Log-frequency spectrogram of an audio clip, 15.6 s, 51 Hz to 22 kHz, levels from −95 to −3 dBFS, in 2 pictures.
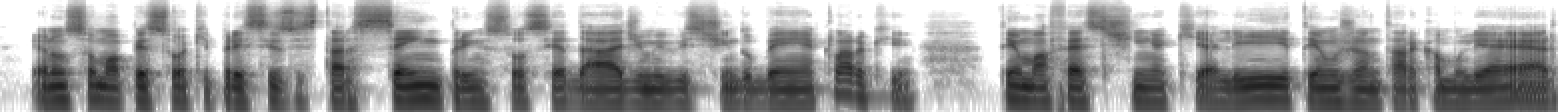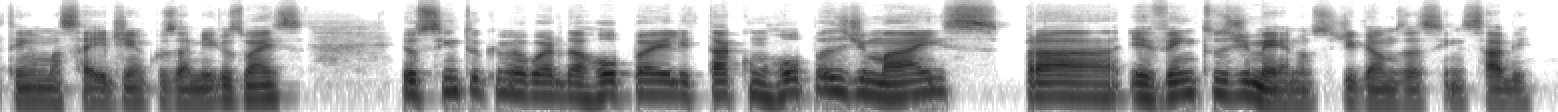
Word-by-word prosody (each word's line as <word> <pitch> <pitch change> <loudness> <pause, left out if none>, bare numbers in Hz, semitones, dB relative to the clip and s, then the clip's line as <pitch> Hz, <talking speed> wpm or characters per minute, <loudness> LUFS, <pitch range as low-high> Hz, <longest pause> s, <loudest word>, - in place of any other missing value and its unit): Eu - - 0
não 105 - +4
sou 110 +2 0
uma 100 -2 +3
pessoa - - +2
que - - -12
preciso - - 0
estar 95 -1 0
sempre 105 -1 +3
em 95 - -4
sociedade 90 +1 0
me 90 0 +1
vestindo 90 -1 -5
bem, 90 0 +1
é - - -3
claro - - -1
que - - -11 0.4
tem 110 - +2
uma 100 -2 +3
festinha 95 0 0
aqui - - -6
e - - +3
ali, 105 +3 +2
tem 100 -2 0
um 95 - +2
jantar 90 -1 -2
com - - -6
a - - -1
mulher, 95 +2 +2
tem 95 +1 -3
uma 95 -1 -3
saidinha 95 0 -2
com 90 - -21
os 95 - -6
amigos 95 +3 -2
mas, 115 +2 0 0.5
eu 140 - +3
sinto 165 +2 -2
que 150 - -18
o - - -5
meu 140 - +2
guarda-roupa 135 +2 +1
ele 135 -1 +1
tá 140 +2 +2
com 135 -3 -4
roupas 155 +6 0
demais 145 +2 +1
para 130 -2 +3
eventos 135 +4 0
de 140 - 0
menos, 85 -2 +1
digamos 90 -2 -4
assim, 90 +1 -6
sabe. 95 0 -1
105 Hz, 210 wpm, -24 LUFS, 90-130 Hz, 0.5 s, não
